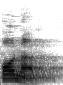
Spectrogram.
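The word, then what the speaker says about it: honour: जैसे ऑनर, इसको हॉनर नहीं पढ़ेंगे, हॉनर नहीं पढ़ना है, इसको क्या पढ़ना है, ऑनर।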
